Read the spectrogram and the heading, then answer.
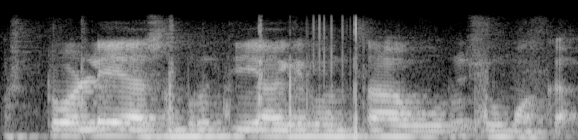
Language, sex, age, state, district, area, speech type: Kannada, male, 60+, Karnataka, Shimoga, rural, spontaneous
